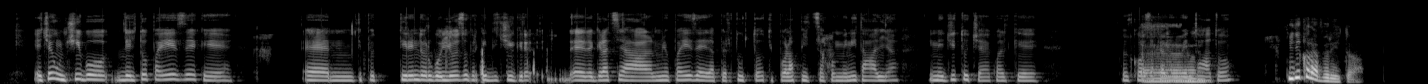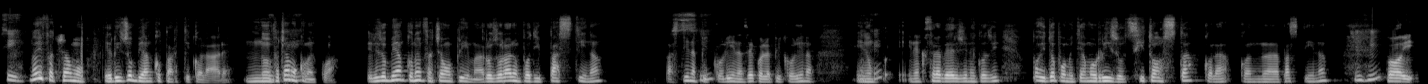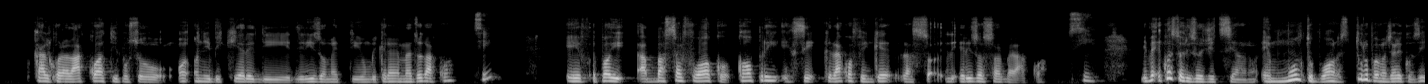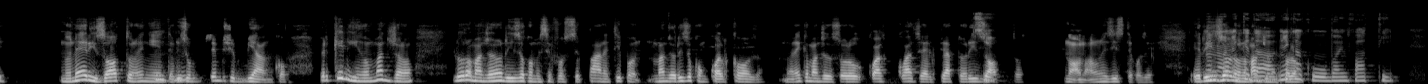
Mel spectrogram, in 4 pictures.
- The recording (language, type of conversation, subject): Italian, unstructured, Che cosa ti rende orgoglioso del tuo paese?
- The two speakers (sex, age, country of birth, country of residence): female, 20-24, Italy, Italy; male, 40-44, Italy, Italy
- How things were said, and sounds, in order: other background noise; mechanical hum; bird; static; distorted speech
